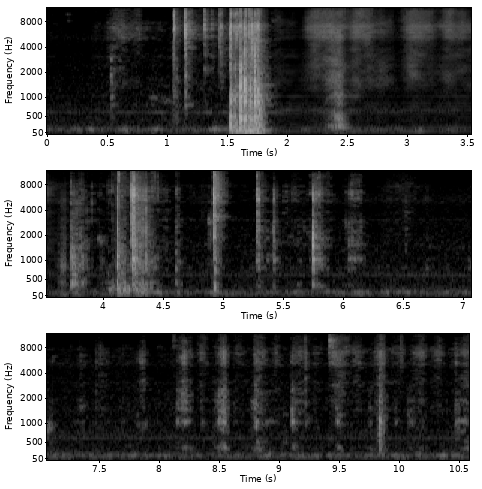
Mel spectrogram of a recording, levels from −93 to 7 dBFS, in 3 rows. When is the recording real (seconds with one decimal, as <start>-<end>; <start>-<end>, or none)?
0.0-1.9; 3.7-10.6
